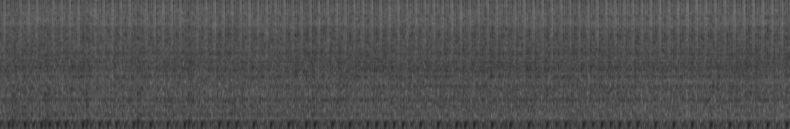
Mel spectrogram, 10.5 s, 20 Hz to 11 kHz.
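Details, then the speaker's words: Kohler KT17 twin on first start after rebuild (lost governor), oil pressure 50; steady fast idle with even firing pulses and no knocking, runs right; carburetor still to be tweaked, max speed to be set around 3,000–3,600 rpm. "So not sure what Kohler says for this engine, 3,000, 34, 36, whatever it is, that's what I'll set it to. She runs pretty good."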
